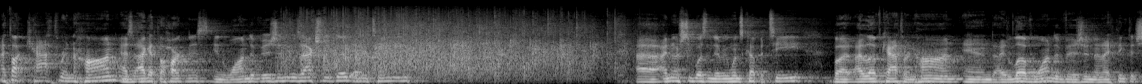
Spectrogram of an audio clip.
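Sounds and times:
speech: 0.0s - 4.4s, 6.4s - 11.4s
applause sound effect: 2.6s - 6.4s.

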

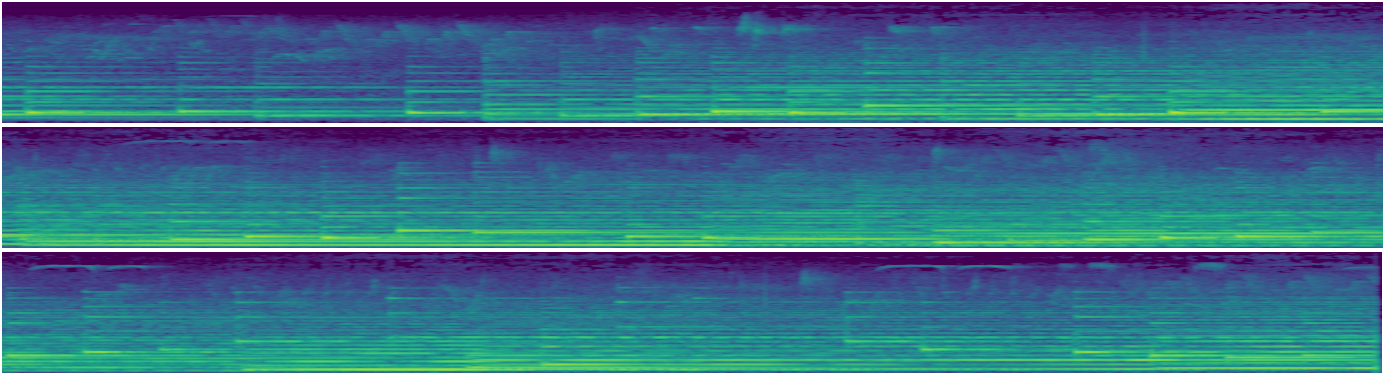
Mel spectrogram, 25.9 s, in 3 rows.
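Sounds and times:
calm music of sustained chords: 0.0s - 25.8s.

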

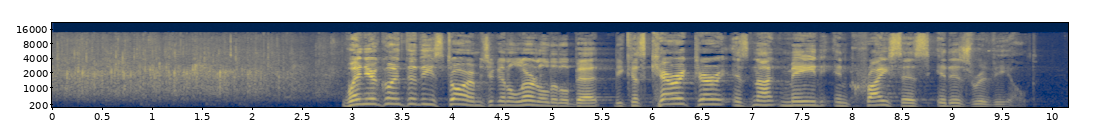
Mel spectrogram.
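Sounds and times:
congregation applauding: 0.0s - 3.4s
speech: 2.9s - 9.9s.

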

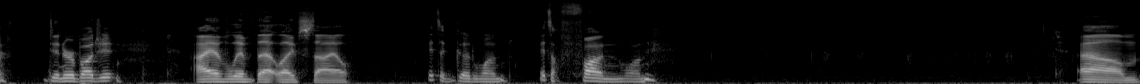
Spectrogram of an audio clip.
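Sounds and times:
speech: 0.0s - 3.6s, 4.3s - 6.7s, 10.8s - 11.3s
pen writing on paper: 6.8s - 10.3s.

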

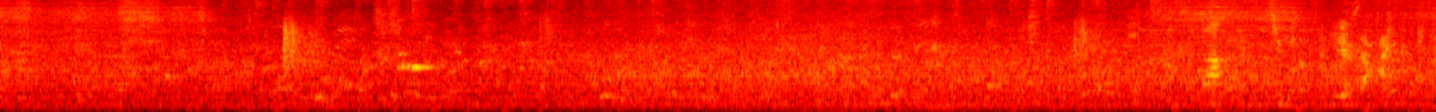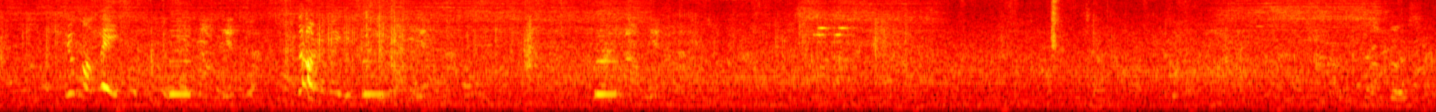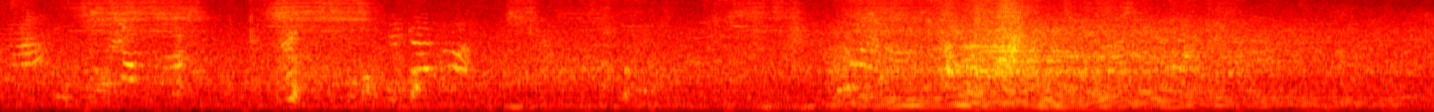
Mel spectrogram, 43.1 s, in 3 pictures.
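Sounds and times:
crowd murmur at Ditan in Beijing: 0.0s - 43.0s
scattered voices at Ditan in Beijing: 0.0s - 43.0s
traffic noise at Ditan in Beijing: 0.0s - 43.0s.

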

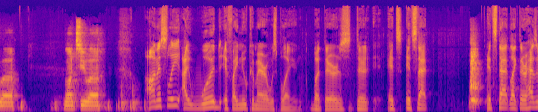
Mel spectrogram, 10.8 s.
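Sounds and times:
speech: 0.0s - 0.6s, 1.3s - 8.6s, 9.4s - 10.7s
dog barking: 9.4s - 9.8s.

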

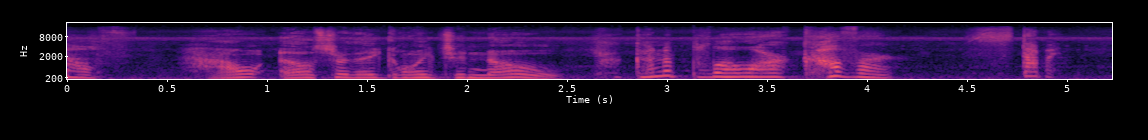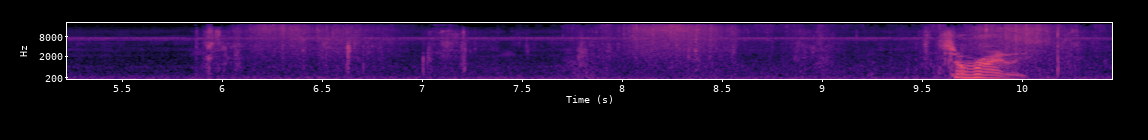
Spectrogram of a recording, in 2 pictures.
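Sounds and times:
quiet hiss: 0.0s - 10.4s
speech: 0.1s - 4.2s, 9.6s - 10.2s
footsteps walking through marshy tall grass: 5.9s - 10.4s.

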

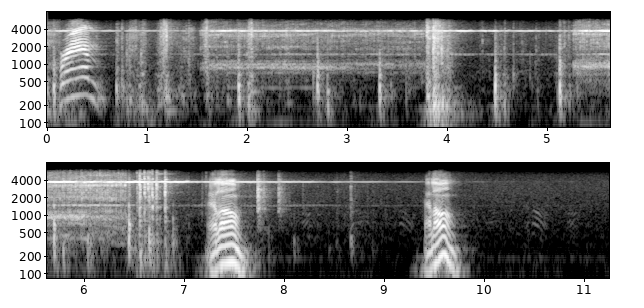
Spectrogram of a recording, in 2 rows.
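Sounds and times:
telephone bell ringing: 0.0s - 9.4s
speech: 0.1s - 1.0s, 7.2s - 7.8s, 9.4s - 9.8s.

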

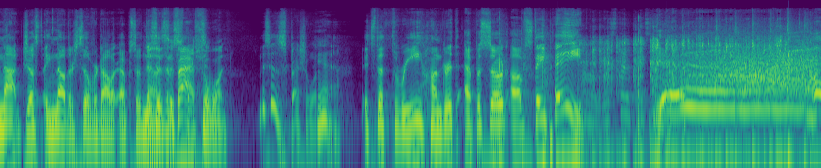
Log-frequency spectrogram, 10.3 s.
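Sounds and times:
speech: 0.0s - 10.2s
applause sound effect from soundboard: 8.2s - 10.2s.

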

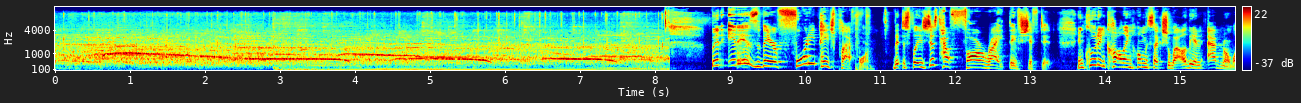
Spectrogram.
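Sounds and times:
crowd booing: 0.0s - 8.2s
speech: 9.1s - 15.7s.

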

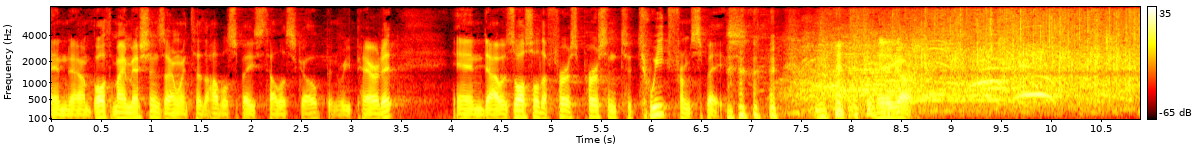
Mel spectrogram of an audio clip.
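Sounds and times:
speech: 0.0s - 9.0s
laughter: 6.8s - 8.8s
audience applause: 7.4s - 10.8s.

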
